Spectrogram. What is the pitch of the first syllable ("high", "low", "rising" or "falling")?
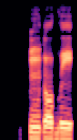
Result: low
